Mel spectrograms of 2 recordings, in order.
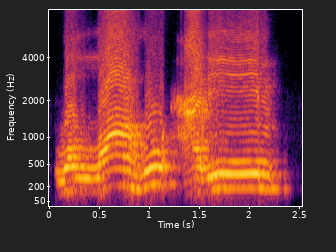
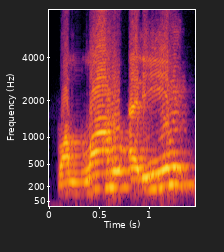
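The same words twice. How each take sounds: First: The word begins with a deep throat consonant. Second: The word begins with a plain vowel. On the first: God is all knowing. The speaker calls it right. "This is the word" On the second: The meaning changes entirely. The speaker calls it wrong. "if you change from a to hamza to alif"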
